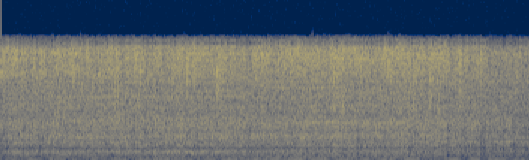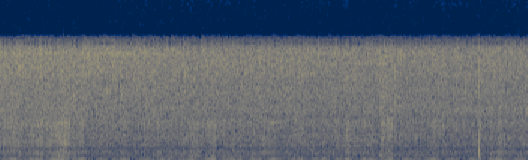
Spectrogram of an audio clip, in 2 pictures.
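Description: Okra and spiced masala sizzling in an aluminium pot on the stove, fried dry before any water is added: a steady hiss that grows fainter in the second half, with a few faint clicks.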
